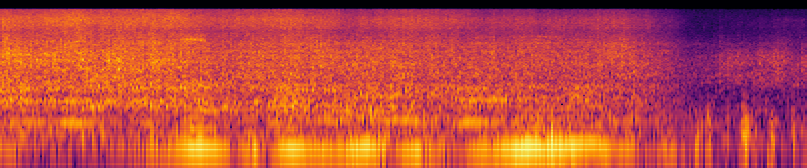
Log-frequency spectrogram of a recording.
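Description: Lada Niva engine revving up and down as the car drives through slush and water, with the splash and hiss of the tyres in the wet. Both fade out about two-thirds of the way through.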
